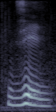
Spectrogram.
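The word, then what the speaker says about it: дзень: And in Belarusian it becomes день, d, z, yeah?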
